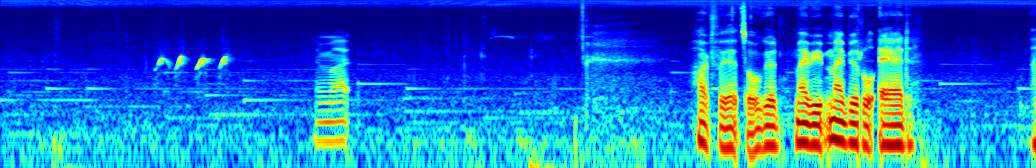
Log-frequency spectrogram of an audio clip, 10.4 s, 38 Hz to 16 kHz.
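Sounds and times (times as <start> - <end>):
birds chirping: 1.4 - 2.6, 4.6 - 6.6
speech: 7.0 - 9.2.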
